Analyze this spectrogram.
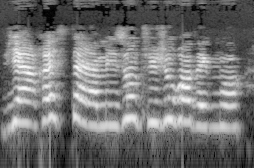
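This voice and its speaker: A woman reading a novel aloud, voicing an ironic wealthy gentleman who is a worldly skeptic, with a dry, mocking manner. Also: high voice, fairly even intonation, normal speed, recorded from a distance, highs cut off, natural voice. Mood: wry. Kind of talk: audiobook reading.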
